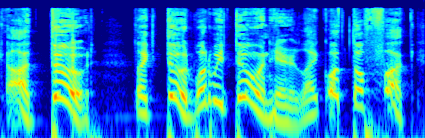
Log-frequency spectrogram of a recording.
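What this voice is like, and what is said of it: Imitates another person's voice, poorly. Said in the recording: “It's just a terrible impression.”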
